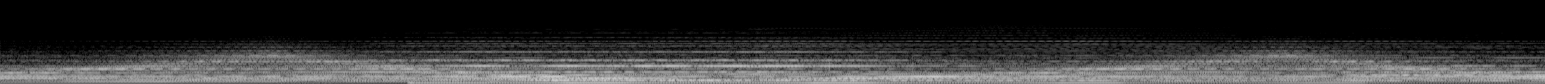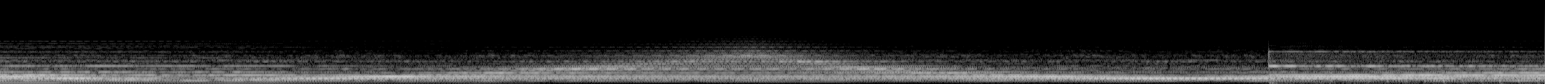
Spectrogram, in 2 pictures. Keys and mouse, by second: 0.3-2.4 shift+drag, 3.5 Tab, 3.9 Tab, 5.1 click, 6.2 7, 7.4 g, 8.3 x, 9.5 Escape, 10.3 click, 11.3 g, 11.5 x, 12.8 click, 14.0-15.9 drag, 16.2-17.9 drag, 18.7 s, 19.1 y, 21.2 click, 24.2 Tab, 25.0 Tab, 25.6 click, 26.7 shift+click, 28.0 g, 28.6 x, 29.0 Escape, 29.6 r, 29.9 z.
